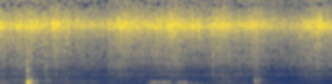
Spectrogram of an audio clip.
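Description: Coconut chutney is stirred into a hot tempering in a pan, with a constant sizzle, a sharp utensil clink at the start, and soft scraping stirs later.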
